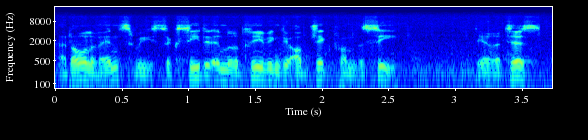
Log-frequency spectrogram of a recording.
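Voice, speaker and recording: An actor playing a dutiful, deferential German first officer in a radio drama, formal and precise. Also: male voice, medium pitch, animated, quick pace, noisy background, natural voice. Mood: dutiful, reporting.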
